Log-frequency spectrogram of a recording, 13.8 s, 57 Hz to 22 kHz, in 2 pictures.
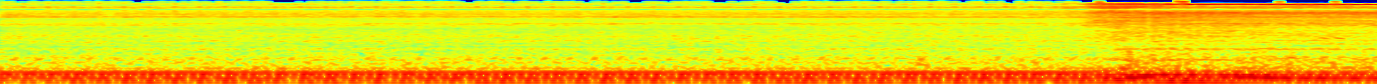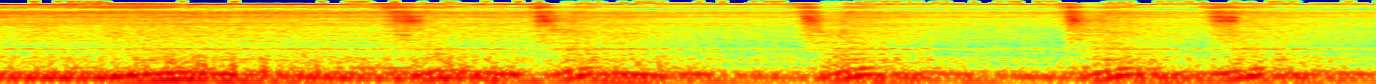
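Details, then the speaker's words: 1997 Dodge Ram V8 after new spark plugs (.035 in gap): a steady low rumble with a few clean throttle blips that pick up crisply and settle evenly. It runs smoothly with no miss and sounds much better. "I think it sounds a lot better."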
